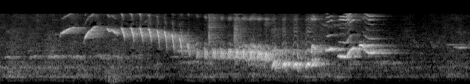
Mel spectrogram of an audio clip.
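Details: A white-rumped shama (murai batu) gives a long filled song. A rising whistle leads into a rapid pulsing trill that slides steadily lower, followed by short upslurred notes.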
